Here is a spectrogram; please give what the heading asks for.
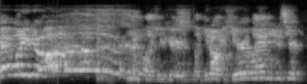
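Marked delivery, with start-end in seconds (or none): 0.0-0.5 high, loud startled shout; talking glove yelling as it's tossed down, loud and high. Acted. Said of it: "He's like". 0.6-1.8 high shrill falling scream. Acted. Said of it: "He's like".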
